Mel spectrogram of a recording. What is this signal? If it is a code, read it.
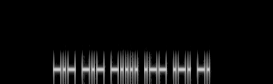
Morse code, heard as a keyed tone, about 49 wpm, 700 Hz. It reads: KK6WRN
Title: USA Call Signs Repeated 2x 50wpm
